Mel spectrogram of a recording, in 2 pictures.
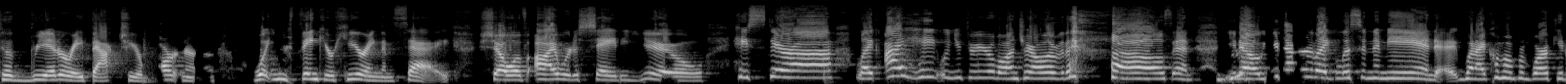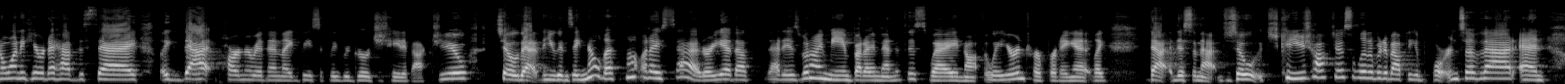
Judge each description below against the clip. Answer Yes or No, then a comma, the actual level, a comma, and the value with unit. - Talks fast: Yes, fast, 240 wpm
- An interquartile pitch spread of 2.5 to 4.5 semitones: No, wide, 5.5 semitones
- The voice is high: Yes, high, 245 Hz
